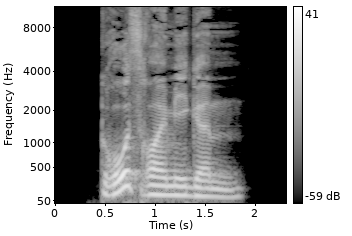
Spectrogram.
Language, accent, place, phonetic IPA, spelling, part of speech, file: German, Germany, Berlin, [ˈɡʁoːsˌʁɔɪ̯mɪɡəm], großräumigem, adjective, De-großräumigem.ogg
- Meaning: strong dative masculine/neuter singular of großräumig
